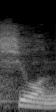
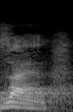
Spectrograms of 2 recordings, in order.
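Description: First: The word begins with an s sound. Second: The word begins with a z sound. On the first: The speaker calls it right. "I purposely removed Z and put S because the correct pronunciation is Sion" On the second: The speaker calls it wrong. "not Zion"

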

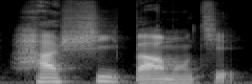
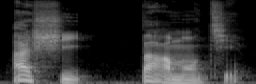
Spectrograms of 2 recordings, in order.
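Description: First: The first word begins with an audible H. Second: The first word begins with no H sound. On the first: The speaker calls it wrong. "do not pronounce it hachi parmentier" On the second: The speaker calls it right. "The H is totally silent"

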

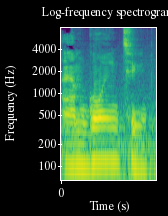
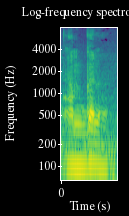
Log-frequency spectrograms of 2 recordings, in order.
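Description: First: The words 'going to' are said in full. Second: The words 'going to' are reduced to 'gonna'. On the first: "Instead of saying" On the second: "I'm probably going to say"

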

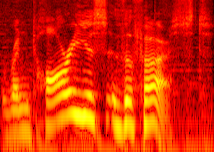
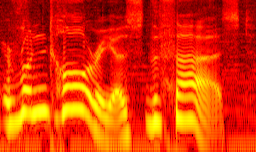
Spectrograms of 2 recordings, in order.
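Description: First: It is said in an ordinary, plain voice. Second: It is said in a grand, fancy voice. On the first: "I'm reading that one way" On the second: "can even make it fancy"

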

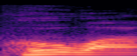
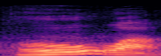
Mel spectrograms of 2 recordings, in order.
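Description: Both takes have the same delivery.

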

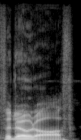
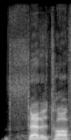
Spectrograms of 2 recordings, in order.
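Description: First: The stress is on the middle syllable. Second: The stress is not on the middle syllable. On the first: The speaker calls it right. "in Russian, the middle syllable is the big one" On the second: The speaker calls it wrong. "We were calling him Fedotov forever"

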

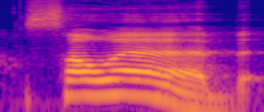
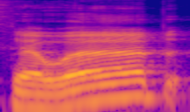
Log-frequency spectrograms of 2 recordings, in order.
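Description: First: It starts with a thick, heavy s and back vowel. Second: It starts with a thin, lisped s and front vowel. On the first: The word means correct or accurate. The speaker calls it right. "bilakis kalın ve kaba" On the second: The word means a reward for good deeds. The speaker calls it wrong. "bu ince ve peltek"

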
